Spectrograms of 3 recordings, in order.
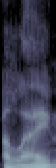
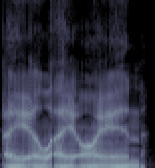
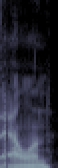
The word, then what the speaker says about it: Alain: Anyway, I think it's Alain, Alain. Is it? So it's not even Alan.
